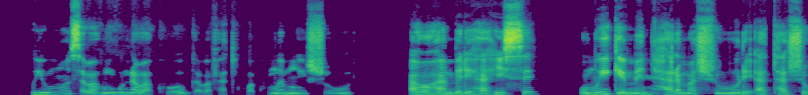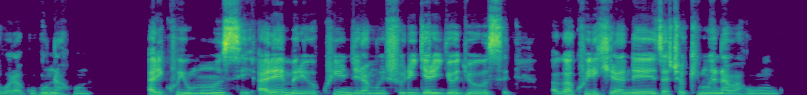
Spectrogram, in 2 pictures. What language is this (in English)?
Rundi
